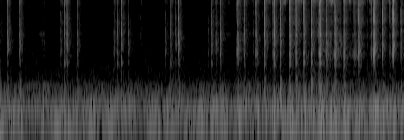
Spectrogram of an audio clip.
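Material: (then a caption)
Aluminum. Long fingernails tap on the closed aluminum lid of a MacBook Pro near the Apple logo, giving quiet, bright, dry clicks that die away almost at once. The taps come in scattered small clusters at first, then speed up into a rapid, steady patter for the last two seconds over a faint low hum.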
